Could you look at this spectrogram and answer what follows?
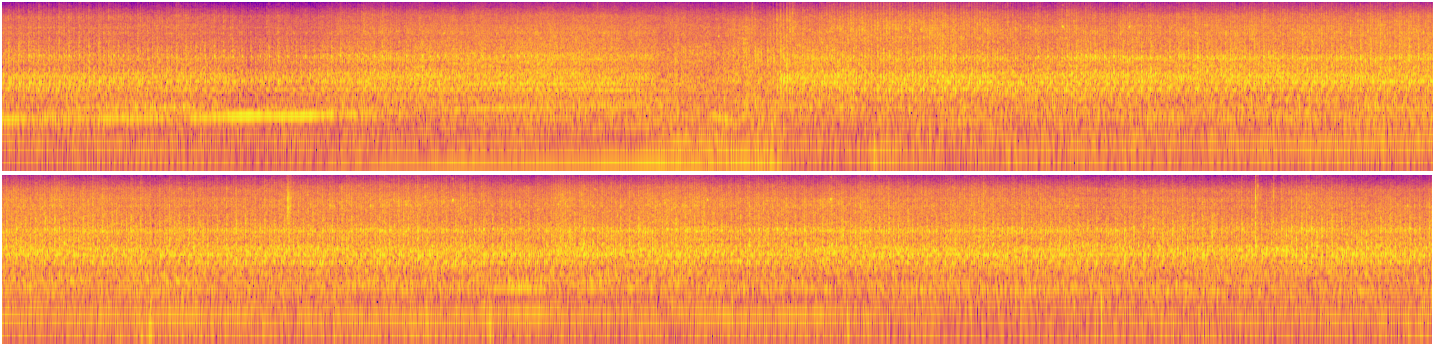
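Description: A vehicle engine running steadily throughout; about seven seconds in its pitch drops and shifts before it settles into an even run again.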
